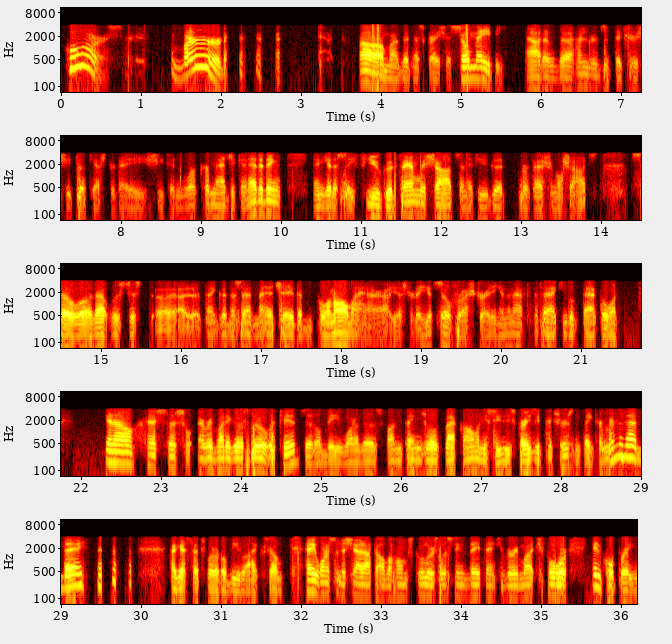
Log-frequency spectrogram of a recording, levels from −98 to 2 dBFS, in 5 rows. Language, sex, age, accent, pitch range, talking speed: English, male, 50-69, American, 90-130 Hz, 220 wpm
